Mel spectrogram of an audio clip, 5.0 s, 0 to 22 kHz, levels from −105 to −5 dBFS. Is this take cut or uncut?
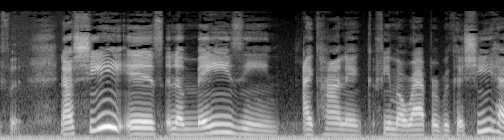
uncut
